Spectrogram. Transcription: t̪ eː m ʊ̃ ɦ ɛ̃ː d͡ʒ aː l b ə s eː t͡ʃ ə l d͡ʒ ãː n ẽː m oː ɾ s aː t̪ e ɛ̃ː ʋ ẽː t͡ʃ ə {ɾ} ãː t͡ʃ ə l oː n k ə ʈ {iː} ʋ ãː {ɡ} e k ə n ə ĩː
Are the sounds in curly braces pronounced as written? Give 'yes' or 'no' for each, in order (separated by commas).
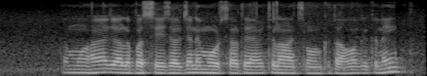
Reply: no, no, yes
